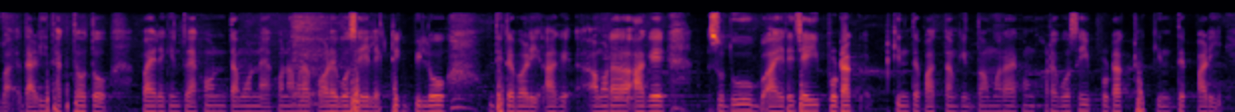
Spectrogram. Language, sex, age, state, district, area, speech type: Bengali, male, 18-30, West Bengal, Paschim Bardhaman, urban, spontaneous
